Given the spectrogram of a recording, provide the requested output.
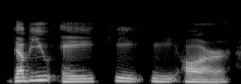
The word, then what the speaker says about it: water: So, why do Americans pronounce the word w a t e r like water? As if there was no t in the word at all.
